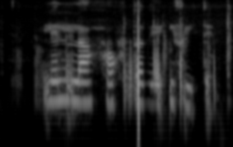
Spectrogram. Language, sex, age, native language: Icelandic, female, 10, Icelandic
